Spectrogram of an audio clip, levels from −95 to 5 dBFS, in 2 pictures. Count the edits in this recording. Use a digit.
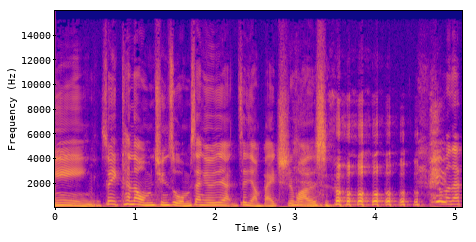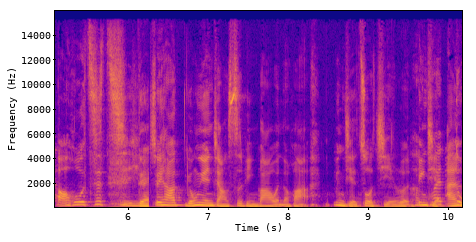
1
